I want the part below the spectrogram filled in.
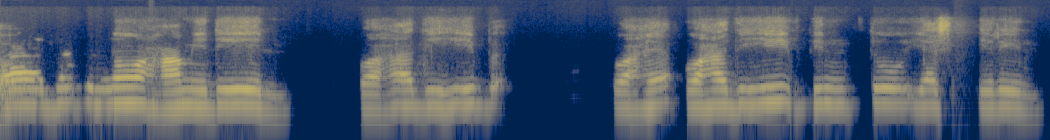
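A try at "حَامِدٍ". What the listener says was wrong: Di panjang pendeknya yang Hamid ya kurang dikit aja.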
